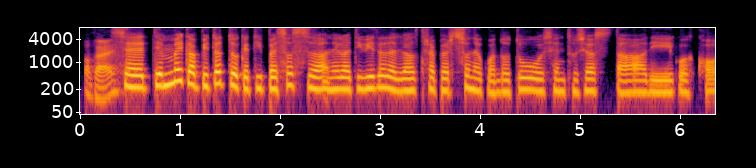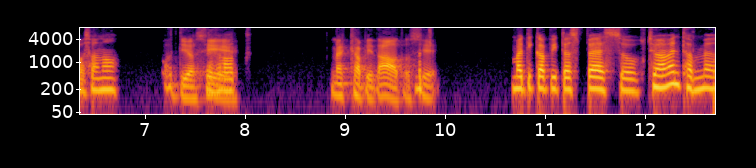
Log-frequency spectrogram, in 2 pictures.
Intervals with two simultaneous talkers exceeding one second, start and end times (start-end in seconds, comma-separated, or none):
none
